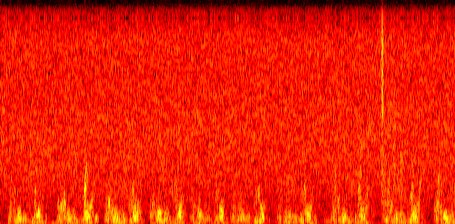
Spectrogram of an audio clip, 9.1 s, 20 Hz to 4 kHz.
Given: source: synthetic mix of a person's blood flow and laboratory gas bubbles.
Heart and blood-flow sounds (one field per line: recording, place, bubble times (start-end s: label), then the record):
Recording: Doppler ultrasound of blood flow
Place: precordium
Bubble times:
no bubbles
From the record:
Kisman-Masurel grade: 000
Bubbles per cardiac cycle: 0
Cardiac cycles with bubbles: 0%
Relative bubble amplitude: no bubbles discernible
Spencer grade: 0 (complete lack of bubble signals)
